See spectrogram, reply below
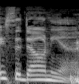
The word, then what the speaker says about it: Cedonia: And for some reason, you know, hearing them through the phone, like, how do you say this word? C-E-D-O-N-I-A. – C-E-D-O-N-I-A? – Yeah. Is that Sedonia? – I would say Sedonia. – Yeah, I think that sounds right. – Sidonia. – How do you say B-A-R-E-A? – B-A-R-E-A.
